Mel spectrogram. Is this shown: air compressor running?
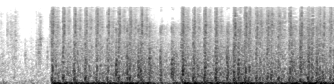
no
